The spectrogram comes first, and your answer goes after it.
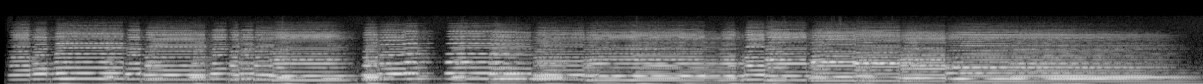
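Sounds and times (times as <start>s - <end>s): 
accordion: 0.0s - 12.0s.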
